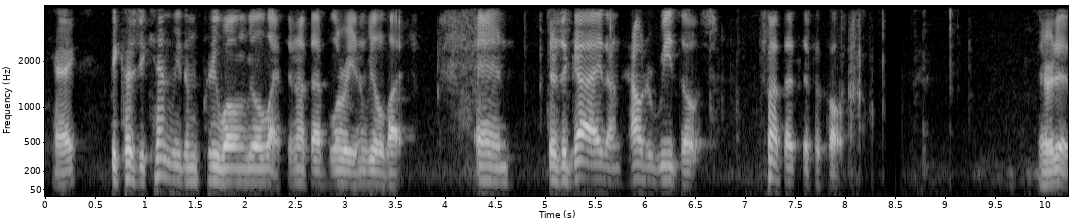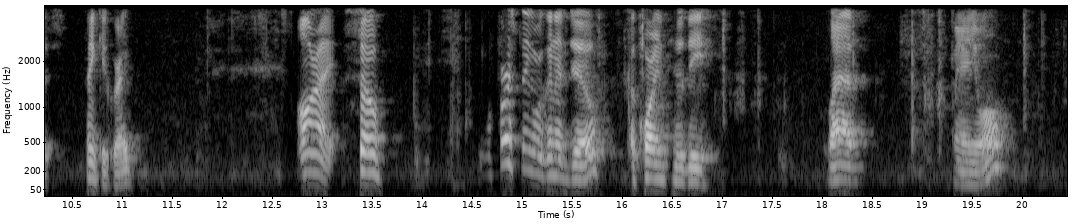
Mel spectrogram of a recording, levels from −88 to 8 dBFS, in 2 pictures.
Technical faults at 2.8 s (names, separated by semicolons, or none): noise suppressor applied to music or sounds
